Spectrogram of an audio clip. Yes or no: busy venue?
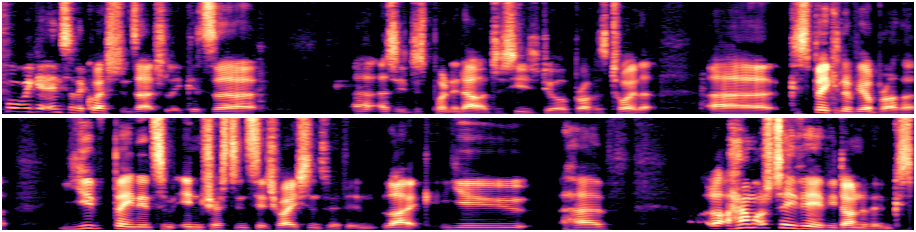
no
